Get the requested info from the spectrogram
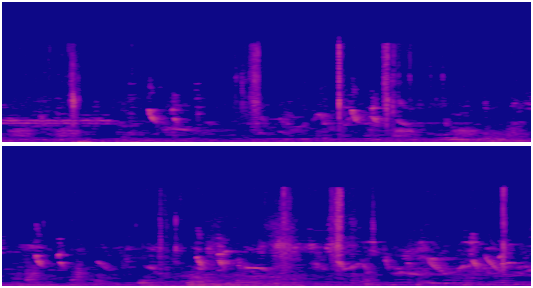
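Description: Small birds chirping over and over in short, scattered calls, with a low steady hum beneath.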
